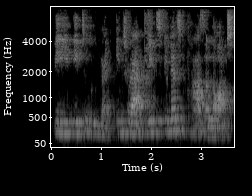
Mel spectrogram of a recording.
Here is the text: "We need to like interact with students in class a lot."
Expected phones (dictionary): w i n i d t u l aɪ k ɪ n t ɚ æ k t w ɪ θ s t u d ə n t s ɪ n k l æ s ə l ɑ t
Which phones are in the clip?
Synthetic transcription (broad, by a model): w i n i d t u l aɪ k ɪ n t ɚ æ k t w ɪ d s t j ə t ɪ n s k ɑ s ə l ɑ t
